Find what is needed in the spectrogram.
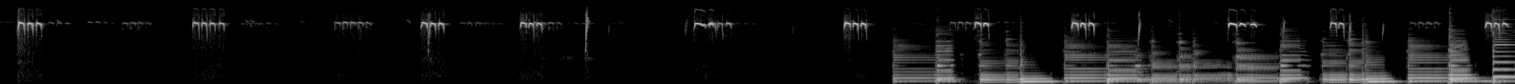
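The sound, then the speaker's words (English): American Bushtit calls: thin, high-pitched chips and twitters in short irregular bursts, clear, later joined by a sustained low, buzzy harmonic drone underneath. “And it's time now for our bird of the episode, the American Bushtit.”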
